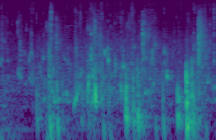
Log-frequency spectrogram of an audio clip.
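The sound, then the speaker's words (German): Water splashes in a series of irregular bursts, with bright sloshing and dripping, a few sharper slaps standing out above a steady wet churning. “Hey, hör auf mit dem Wasser zu spritzen.”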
